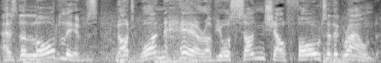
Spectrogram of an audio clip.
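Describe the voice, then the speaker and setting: A man's voice: high voice, expressive, slow pace, over music. A man playing a protective, decisive king with a regal, commanding manner in a dramatized audio Bible. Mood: regal assurance. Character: decisive, protective king granting a widow's plea.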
